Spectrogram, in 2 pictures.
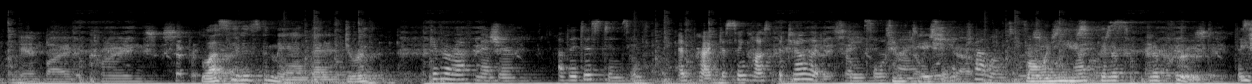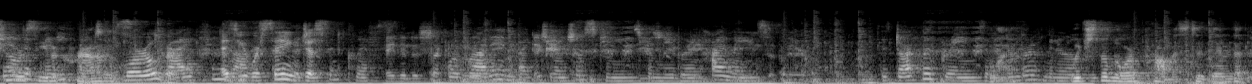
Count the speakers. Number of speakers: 4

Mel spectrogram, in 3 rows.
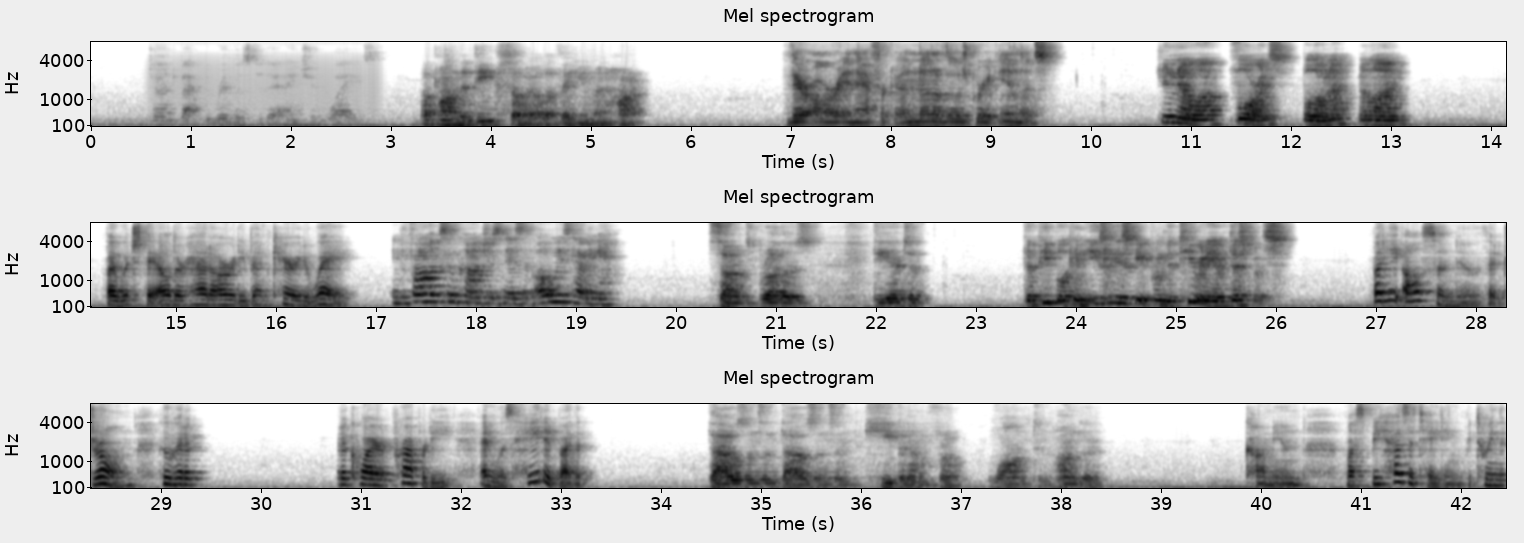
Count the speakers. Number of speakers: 7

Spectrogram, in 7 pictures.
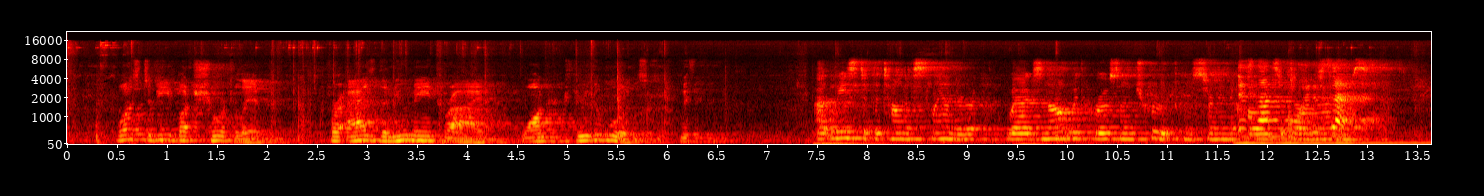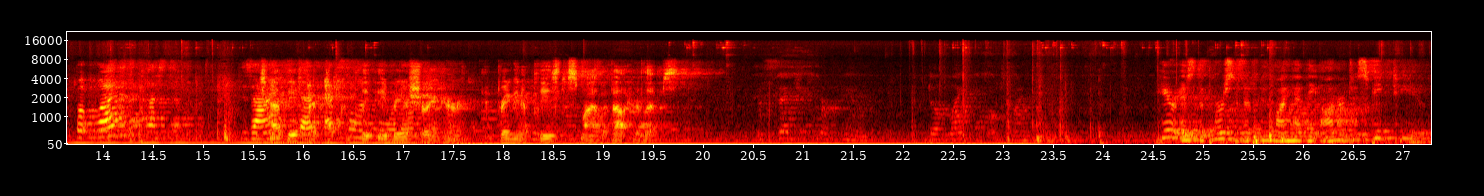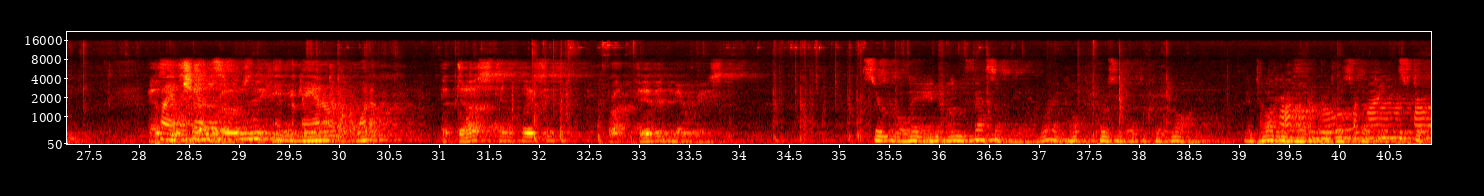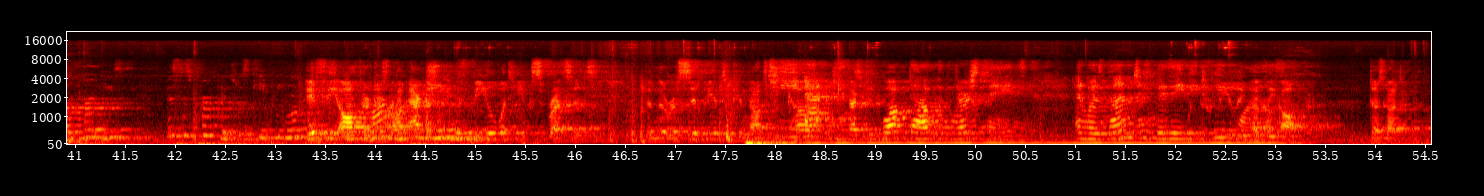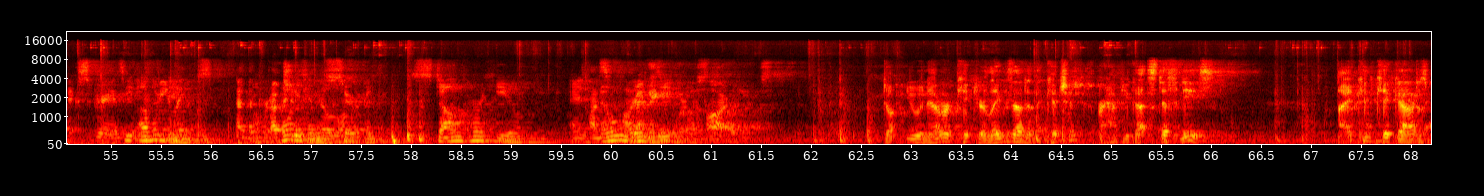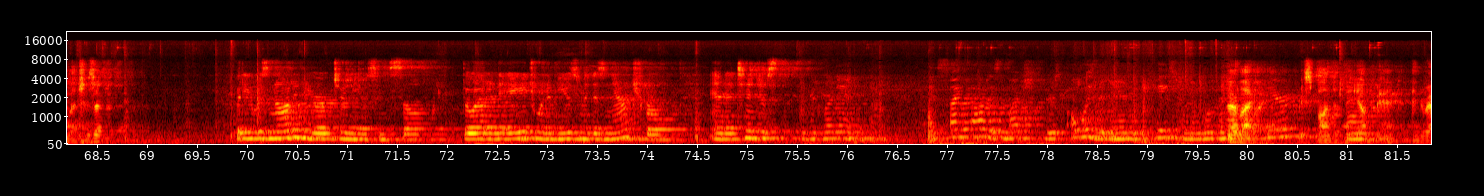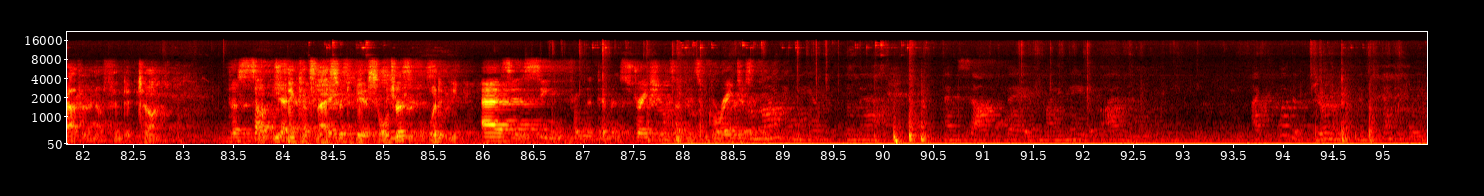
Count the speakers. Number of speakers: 10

